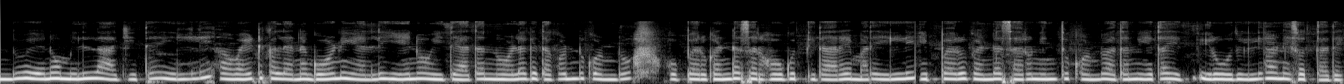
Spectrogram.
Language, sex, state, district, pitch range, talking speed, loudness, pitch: Kannada, male, Karnataka, Mysore, 235-255 Hz, 110 wpm, -11 LUFS, 245 Hz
